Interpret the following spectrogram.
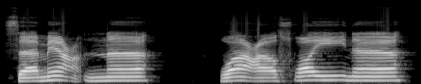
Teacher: سین میں سیٹی کی آواز پیدا کرنی ہے، سین کو باریک کرنا ہے، میم کو عین کے ساتھ ملانا ہے۔ · سمعنا وعصینا، عین کو گلے سے نکالیں گے زور لگا کر، صاد کو موٹا کرنا ہے، صاد میں سیٹی کی آواز پیدا کرنی ہے، صاد کو یا کے ساتھ ملانا ہے۔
